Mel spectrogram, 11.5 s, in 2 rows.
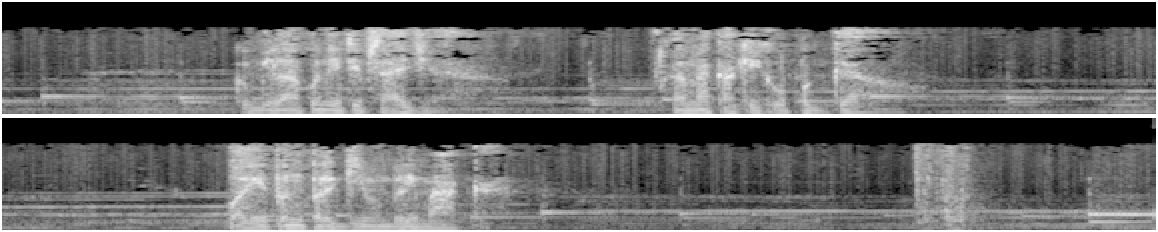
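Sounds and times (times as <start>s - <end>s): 
speech: 1.2s - 2.4s, 3.3s - 4.6s, 7.0s - 8.3s
door closing: 10.3s - 10.8s.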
